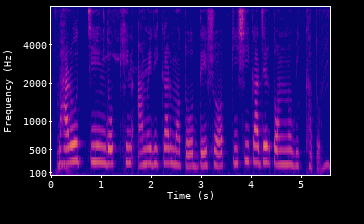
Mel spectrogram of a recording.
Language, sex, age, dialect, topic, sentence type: Bengali, female, 18-24, Rajbangshi, agriculture, statement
